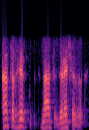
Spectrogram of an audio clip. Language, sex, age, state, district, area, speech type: Kannada, male, 30-45, Karnataka, Gadag, rural, conversation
